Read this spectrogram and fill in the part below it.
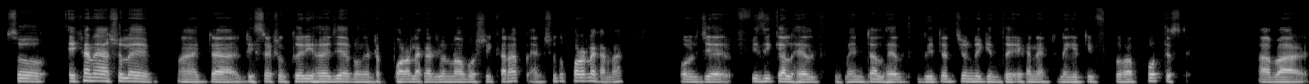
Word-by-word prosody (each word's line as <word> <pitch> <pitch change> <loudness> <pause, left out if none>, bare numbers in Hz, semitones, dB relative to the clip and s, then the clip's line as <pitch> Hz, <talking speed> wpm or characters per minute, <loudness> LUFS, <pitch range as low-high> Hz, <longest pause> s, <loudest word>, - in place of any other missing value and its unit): So, 150 - +2 0.5
এখানে 165 +4 +5
আসলে 150 +2 +2 0.5
আ - - 0
একটা 115 +2 +2 0.3
ডিসট্রাকশন 125 +1 -2
তৈরি 135 0 +4
হয়ে 130 0 +4
যায় 135 - +4
এবং 120 0 -2
এটা 115 - -4
পড়ালেখার 125 0 +2
জন্য 125 -1 -2
অবশ্যই 120 +1 -4
খারাপ। 145 +4 +2
অ্যান্ড 110 0 -7
শুধু 145 +2 -5
পড়ালেখা 155 -6 +4
না, 120 - -2 0.7
ওর 125 - +1
যে 120 - +3 0.3
ফিজিক্যাল 140 -1 +2
হেলথ, 120 -2 +1 0.3
মেন্টাল 125 0 0
হেলথ 120 -1 +1 0.2
দুইটার 125 +2 -1
জন্যই 130 -2 0
কিন্তু 120 0 -2
এখানে 120 0 -2
একটা 110 +1 -12
নেগেটিভ 115 +1 -3 0.2
প্রভাব 120 0 +1
পড়তেছে। 160 -5 0 0.8
আবার 115 0 +5
125 Hz, 155 wpm, -24 LUFS, 120-135 Hz, 0.8 s, এখানে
